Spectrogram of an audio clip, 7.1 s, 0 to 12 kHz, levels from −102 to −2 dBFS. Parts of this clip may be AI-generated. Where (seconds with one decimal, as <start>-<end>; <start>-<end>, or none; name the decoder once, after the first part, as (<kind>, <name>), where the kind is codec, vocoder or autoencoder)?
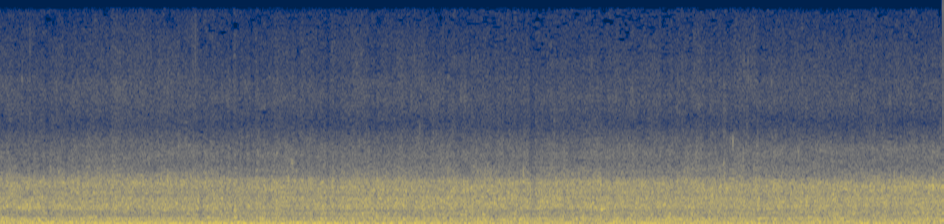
0.0-3.5 (vocoder, BigVGAN v2); 5.4-7.1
